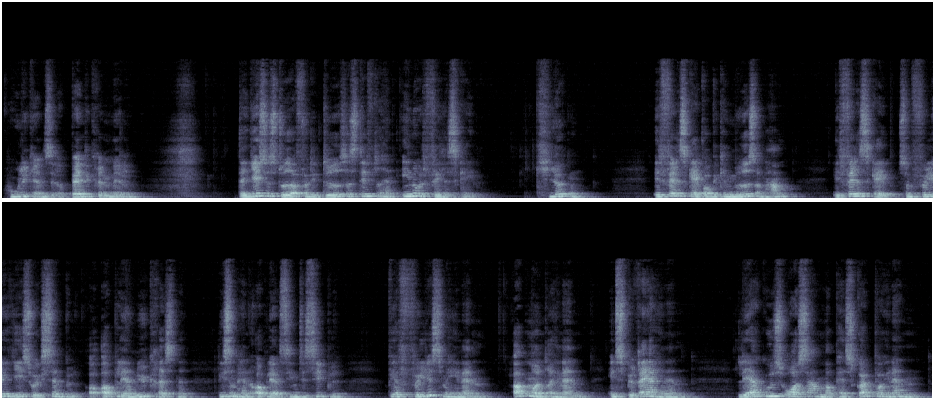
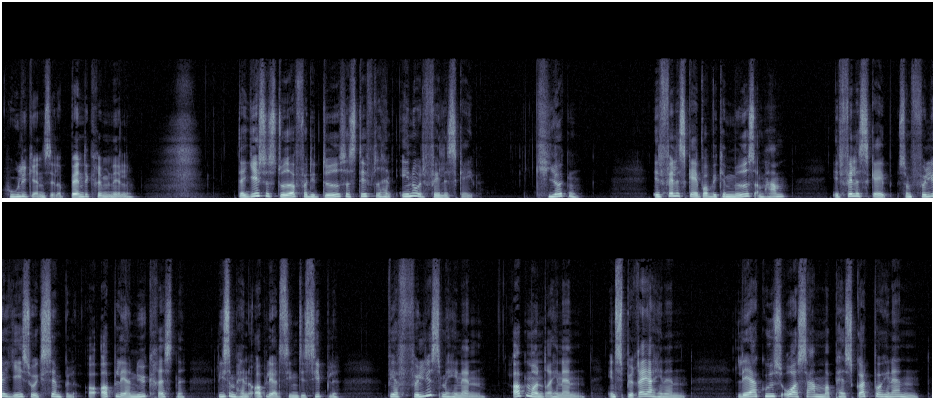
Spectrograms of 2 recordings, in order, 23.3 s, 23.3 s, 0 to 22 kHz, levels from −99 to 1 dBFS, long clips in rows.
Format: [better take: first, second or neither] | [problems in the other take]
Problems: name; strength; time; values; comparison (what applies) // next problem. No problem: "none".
second | off-mic speech; far // room echo; slight; dies away in 0.3 s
